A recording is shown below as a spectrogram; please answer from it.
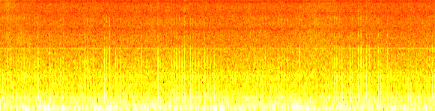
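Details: Pet cat purring for the first time: low, even, throbbing purr carried steadily from start to finish, accompanied by faint scratchy rustling.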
